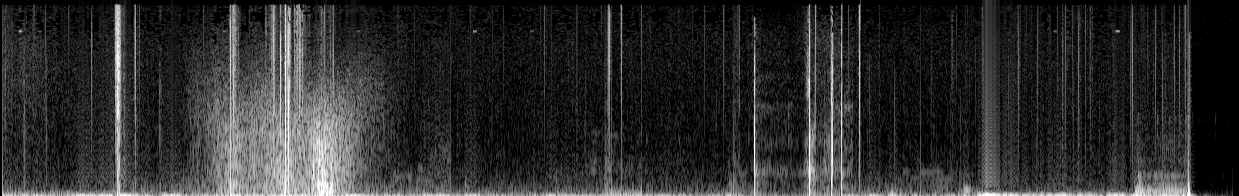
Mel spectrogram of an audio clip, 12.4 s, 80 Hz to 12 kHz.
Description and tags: BnISI side2
LP record surface noise.
album, crackle, surface-noise, turntable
